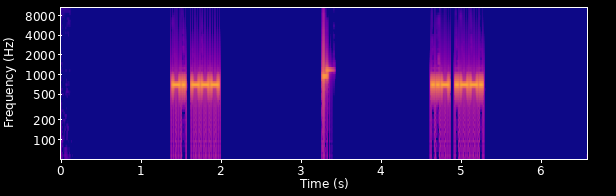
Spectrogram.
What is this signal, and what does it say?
Morse code, heard as a keyed tone, about 44 wpm, 700 Hz. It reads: NO UP
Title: Two Letter Words - 40wpm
